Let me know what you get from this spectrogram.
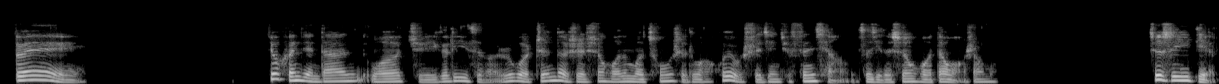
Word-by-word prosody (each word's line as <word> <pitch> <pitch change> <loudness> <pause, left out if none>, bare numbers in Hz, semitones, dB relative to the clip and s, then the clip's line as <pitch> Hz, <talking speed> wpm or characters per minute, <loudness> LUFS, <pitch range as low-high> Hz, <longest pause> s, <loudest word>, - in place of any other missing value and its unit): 对。 185 - +3 1.8
就 250 0 +5
很 190 -5 +4
简 150 -7 +1
单， 145 +3 0 0.2
我 130 +2 0
举 105 -5 -6
一 105 - -5
个 135 - -2
例 160 +3 -1
子 125 -6 -4
吧， 100 - -11
如 150 +3 -2
果 150 -7 +1
真 160 +7 0
的 175 -5 +2
是 125 -1 -1
生 145 +3 -3
活 120 -2 -2
那 130 - -2
么 125 -3 -1
充 145 +6 -2
实 115 -8 -5
的 115 +1 -4
话， 115 - -9
会 120 +11 -3
有 145 -10 0
时 110 - -3
间 120 +2 -1
去 120 - -7
分 145 +4 0
享 150 - -4
自 120 -1 -1
己 110 - -3
的 110 0 -2
生 130 +3 +3
活 115 -3 -2
到 120 +1 0
网 105 - -6
上 120 0 -4
吗？ 120 0 -9 1.5
这 220 - +7
是 185 -1 +6
一 185 - +6
点。 120 - -1
130 Hz, 220 characters per minute, -23 LUFS, 120-155 Hz, 1.8 s, 这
